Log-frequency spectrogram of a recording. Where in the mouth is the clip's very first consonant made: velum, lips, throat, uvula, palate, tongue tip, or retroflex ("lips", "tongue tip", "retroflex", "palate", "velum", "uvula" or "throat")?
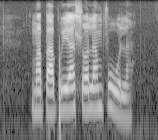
lips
